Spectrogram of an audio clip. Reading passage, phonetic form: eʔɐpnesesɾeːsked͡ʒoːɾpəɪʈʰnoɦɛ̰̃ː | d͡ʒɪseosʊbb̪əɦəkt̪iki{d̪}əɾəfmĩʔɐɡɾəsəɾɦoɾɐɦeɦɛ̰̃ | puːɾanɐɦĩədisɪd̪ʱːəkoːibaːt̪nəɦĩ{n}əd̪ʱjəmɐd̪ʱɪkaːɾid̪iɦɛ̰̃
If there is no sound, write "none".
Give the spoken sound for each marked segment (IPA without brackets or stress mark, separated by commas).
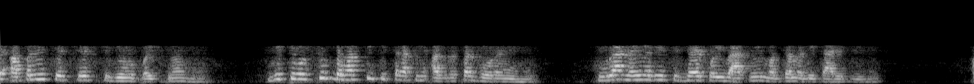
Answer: t̪, m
